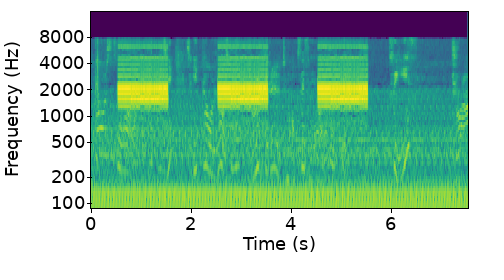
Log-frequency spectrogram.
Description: Emergency Alert System (SAME) tones (header bursts), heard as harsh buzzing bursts, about 520.83 baud, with the noise inside a car.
